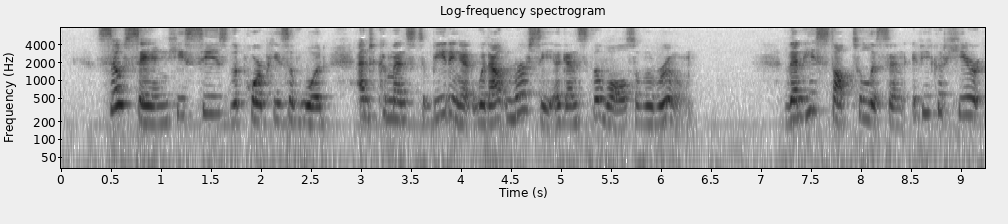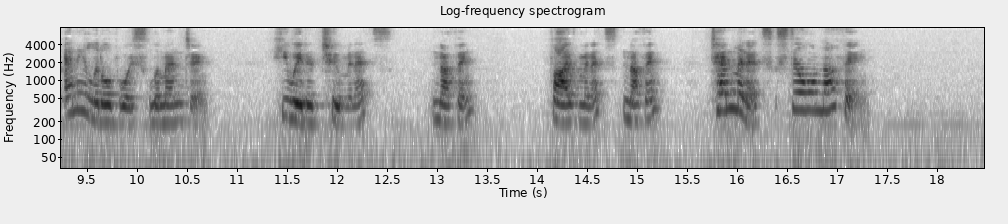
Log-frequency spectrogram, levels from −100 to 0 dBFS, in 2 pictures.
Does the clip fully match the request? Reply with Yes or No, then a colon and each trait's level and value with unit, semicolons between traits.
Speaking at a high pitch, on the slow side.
No: very high, 295 Hz; average, 150 wpm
